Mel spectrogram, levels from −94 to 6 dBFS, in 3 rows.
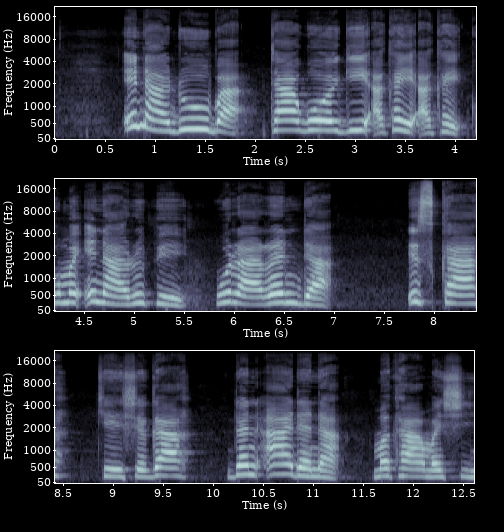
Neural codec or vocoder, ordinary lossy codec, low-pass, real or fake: none; none; 19.8 kHz; real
